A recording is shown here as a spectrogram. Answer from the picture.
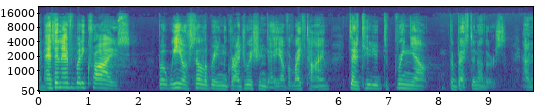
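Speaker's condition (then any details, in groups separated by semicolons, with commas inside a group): Cerebral palsy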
